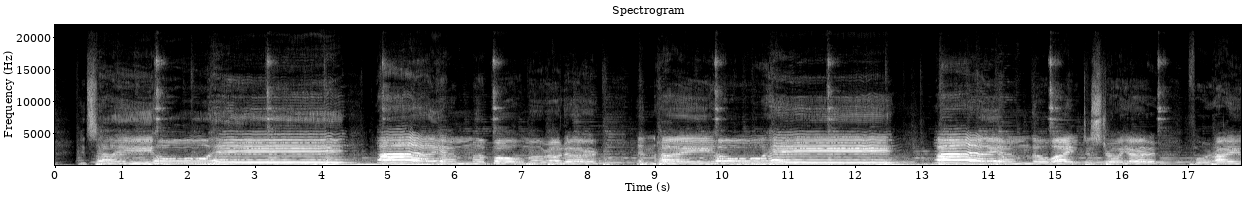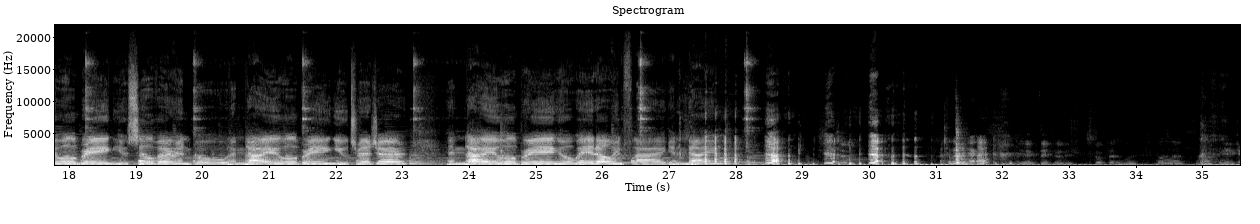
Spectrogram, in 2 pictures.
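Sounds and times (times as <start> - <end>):
vocal recorded with figure-eight microphone: 0.4 - 28.7
laughter: 27.2 - 32.2.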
